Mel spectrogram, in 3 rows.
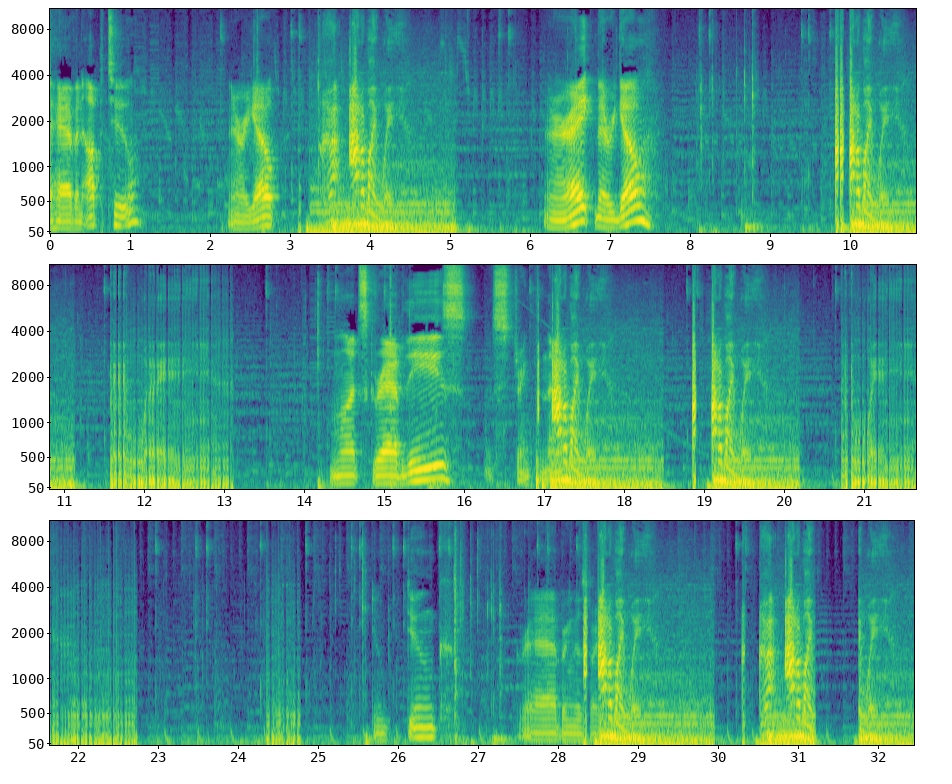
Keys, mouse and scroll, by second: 0.7-2.1 drag, 3.0 click, 3.1 space, 4.9 space, 5.6 right click, 8.1 right click, 8.6 g, 9.7 click, 9.8 space, 11.0 space, 11.4-13.5 drag, 14.3-15.5 shift+right drag, 15.5 g, 16.8 click, 16.9 space, 18.4 space, 18.7 click, 18.9 space, 20.0 space, 20.6-23.0 drag, 23.4 right click, 24.2 click, 25.9-27.1 shift+right drag, 27.1 g, 28.2 click, 28.4 space, 29.8 space, 30.2 click, 30.4 space, 31.1 space, 31.6 space.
